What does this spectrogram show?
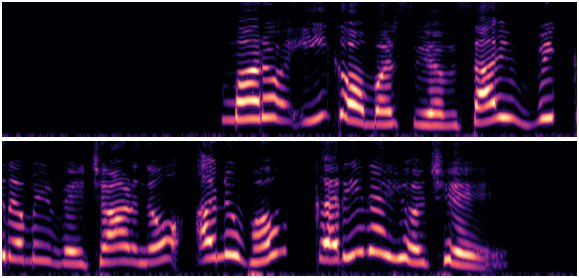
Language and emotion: Gujarati, happy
